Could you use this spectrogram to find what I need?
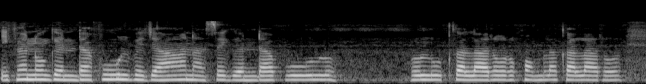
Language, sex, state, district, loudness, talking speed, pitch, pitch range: Bengali, female, Assam, Hailakandi, -16 LUFS, 110 wpm, 210 Hz, 200-215 Hz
